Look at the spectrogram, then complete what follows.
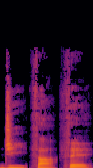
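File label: "jithathe", concatenated syllables; Affixing experiment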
